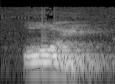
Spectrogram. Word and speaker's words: hoy: Hoy for today. Hoy. Also mute H.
